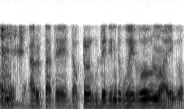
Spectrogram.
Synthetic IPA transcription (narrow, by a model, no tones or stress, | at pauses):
aɹutatɛdɔk̚tɔɹɡut̬ed̪intʊboɦibɔnʊaɹibɔ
